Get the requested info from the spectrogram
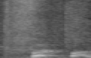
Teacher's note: Now, a glottalization is what happens in words such as football, where this T gets turned into a glottal stop, which is represented sort of like a question mark with no dot. Football, the T in football gets either turned into a glottal stop, or the release is turned into a glottal stop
